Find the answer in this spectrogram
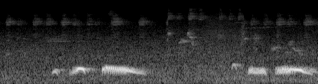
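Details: Decoy spotted dove from Ninh Thuận, Vietnam, in fast provoking coo aimed at male birds: two phrases of short hoots leading into a long descending coo, with faint high chirps from other birds behind.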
